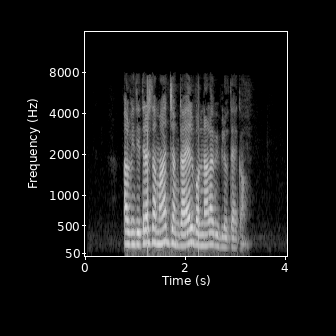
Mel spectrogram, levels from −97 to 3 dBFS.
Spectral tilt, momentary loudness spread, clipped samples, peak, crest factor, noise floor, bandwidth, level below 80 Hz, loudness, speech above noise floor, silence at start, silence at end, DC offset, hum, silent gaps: -6 dB/octave; 13 LU; under 0.1%; -2 dBFS; 18 dB; -74 dBFS; 7.8 kHz; -56 dBFS; -18 LUFS; 56 dB; 0.75 s; 0.85 s; under 0.1%; none; none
